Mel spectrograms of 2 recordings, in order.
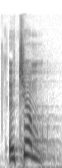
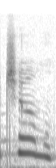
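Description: First: It sounds anxious and tense. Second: It sounds calm and relaxed.

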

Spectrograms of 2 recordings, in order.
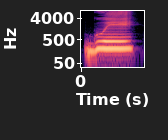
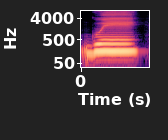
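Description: First: The pitch stays level at a high height. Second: The pitch stays level at a middle height. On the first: "it may sound like a high flat" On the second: "a mid flat"

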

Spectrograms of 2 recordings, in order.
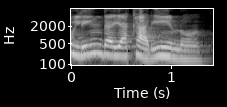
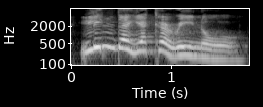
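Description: First: The name is said in a Brazilian way. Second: The name is said in a non-Brazilian way.

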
